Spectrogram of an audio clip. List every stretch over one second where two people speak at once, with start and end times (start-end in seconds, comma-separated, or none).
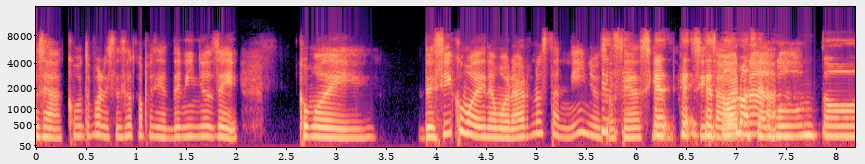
5.6-7.4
